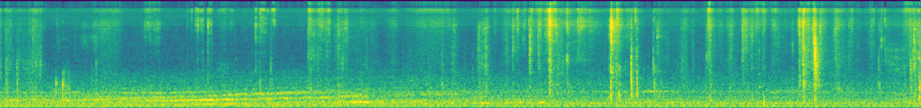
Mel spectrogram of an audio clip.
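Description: A tarot card deck being shuffled by hand, soft riffling and tapping in quiet irregular bursts with a few sharper clicks near the end, close and faint against a low background hum.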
